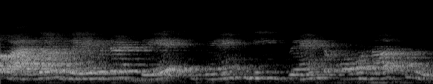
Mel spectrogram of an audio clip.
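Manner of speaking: very slow, word by word; careful classroom read-aloud. Shown as a demonstration. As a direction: read the sentence slowly for the children to follow. Reads the exercise sentence aloud.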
